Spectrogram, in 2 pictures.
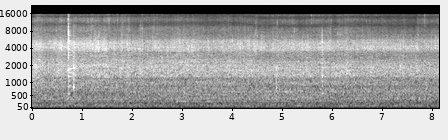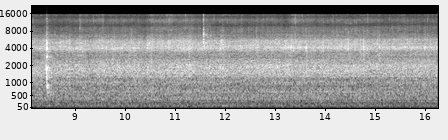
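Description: Cubed elephant yam sizzling steadily as it fries in a stainless steel pan, stirred with a metal spoon that clicks against the pan a few times, loudest about eight seconds in. The last of the cooking water is frying off.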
